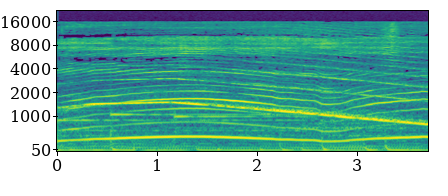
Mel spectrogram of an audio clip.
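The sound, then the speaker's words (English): A siren wails in one loud, sustained tone with strong harmonics, climbing gently, dipping briefly near the end and recovering, with no voices. “a siren starts.”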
